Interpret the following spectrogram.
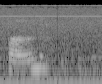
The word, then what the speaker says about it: Freg: My name is Ferg, and it's spelled F-R-E-G.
